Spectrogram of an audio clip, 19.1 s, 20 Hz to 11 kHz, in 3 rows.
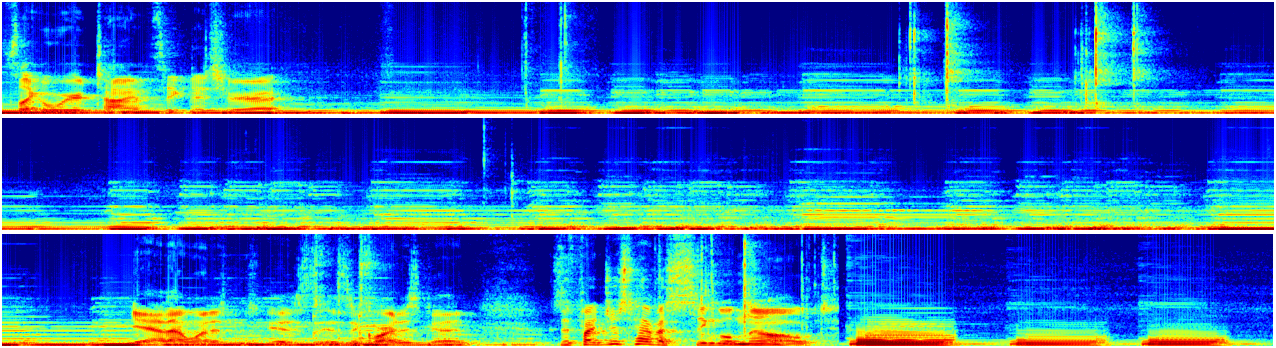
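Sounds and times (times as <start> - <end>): looped low drone: 0.8 - 15.2.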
